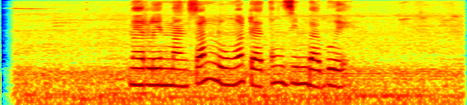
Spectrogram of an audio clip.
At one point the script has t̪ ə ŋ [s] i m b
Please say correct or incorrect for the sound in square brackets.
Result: incorrect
